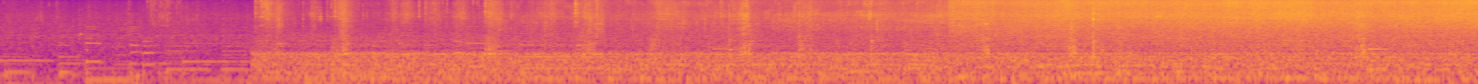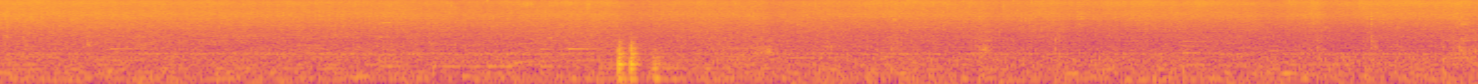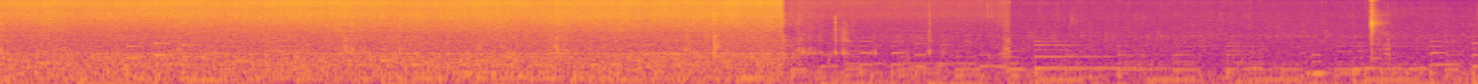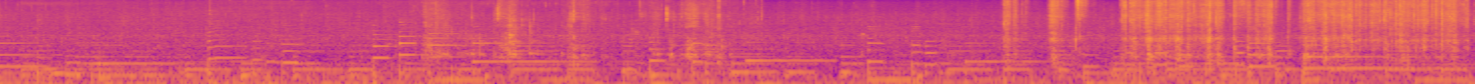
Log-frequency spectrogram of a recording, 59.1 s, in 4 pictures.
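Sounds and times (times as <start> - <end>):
fish sizzling in pan: 1.4 - 59.0
nuts clattering into pan: 54.4 - 59.0.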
